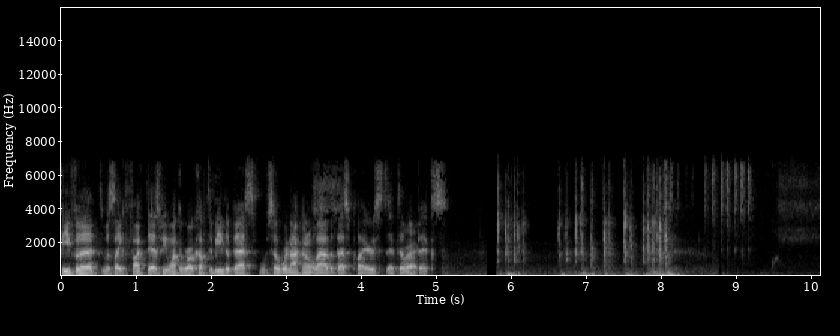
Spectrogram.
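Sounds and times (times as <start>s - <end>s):
speech: 0.0s - 5.2s
typing on a mechanical keyboard: 5.8s - 9.3s.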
